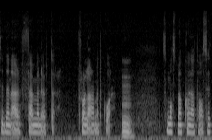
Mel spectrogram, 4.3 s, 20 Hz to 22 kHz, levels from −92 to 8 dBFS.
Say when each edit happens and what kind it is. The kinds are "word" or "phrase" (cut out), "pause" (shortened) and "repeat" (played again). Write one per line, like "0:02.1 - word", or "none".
none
